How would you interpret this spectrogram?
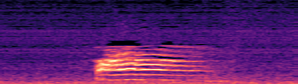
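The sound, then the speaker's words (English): A single high-pitched kitten meow sound effect, short and clear with a bright harmonic tone, rising quickly and trailing off over about half a second against a quiet background. “I'm taking over the podcast, and all sound effects will be kittens.”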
